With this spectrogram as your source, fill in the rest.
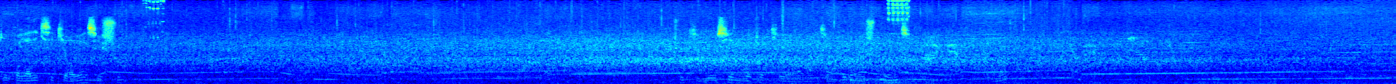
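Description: Racing car engines whine steadily, rising and falling in pitch as the cars pass.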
